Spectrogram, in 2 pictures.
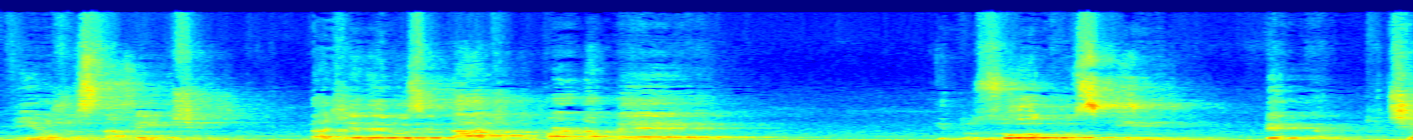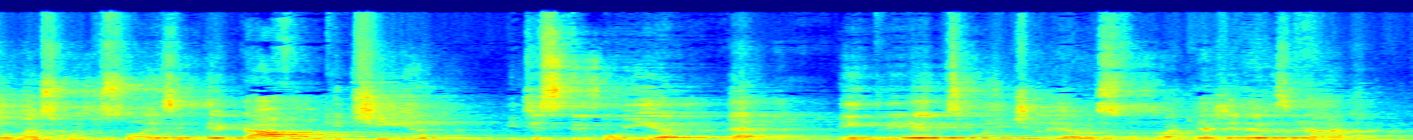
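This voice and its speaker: A man's voice: sits high, moderate pace, a bit bright. A Brazilian man preaching as a pastor, explaining a Bible passage in a didactic, emphatic way with rhetorical questions and repeated points. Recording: echoey hall, distant mic, faint noise.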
